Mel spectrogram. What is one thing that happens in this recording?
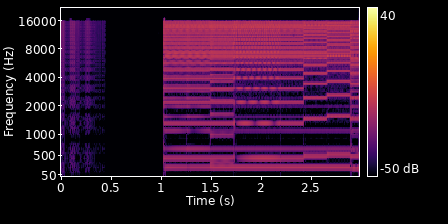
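Simple electronic game music begins to play.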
